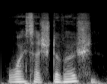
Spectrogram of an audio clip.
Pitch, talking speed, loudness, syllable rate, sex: 115 Hz, 170 wpm, -15 LUFS, 5.4 syllables/s, male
